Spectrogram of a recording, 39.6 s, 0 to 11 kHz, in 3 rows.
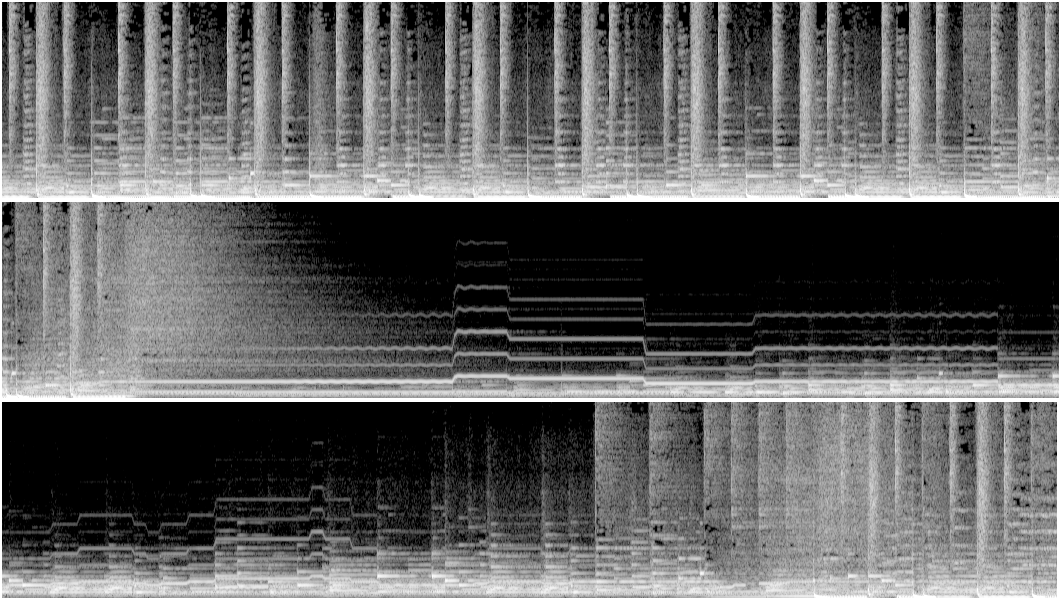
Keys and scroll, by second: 3.0 Escape, 3.4 g, 4.3 Escape, 5.2 g, 6.3 Escape, 8.7 r, 8.8 r, 11.1 Escape, 12.4 shift+r, 14.7 Escape, 15.0 r, 15.0 x, 17.7 Escape, 21.8 y, 23.9 Escape, 25.5 g, 29.9 Escape, 31.0 g, 33.3 z, 36.4 Escape, 39.0 alt+g.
